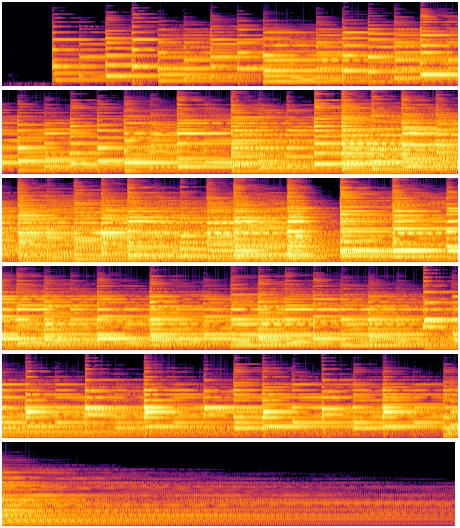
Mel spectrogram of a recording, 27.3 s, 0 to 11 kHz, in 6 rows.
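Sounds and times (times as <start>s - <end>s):
Pianoteq D4 Classical AB piano: 0.0s - 27.3s.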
